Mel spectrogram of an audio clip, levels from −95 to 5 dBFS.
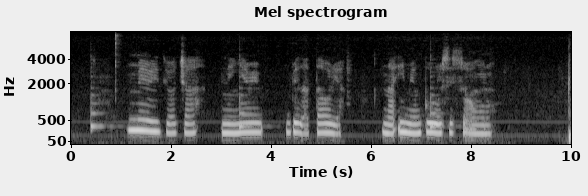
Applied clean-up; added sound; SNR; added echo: none; Bowed string instrument; 14 dB; none.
